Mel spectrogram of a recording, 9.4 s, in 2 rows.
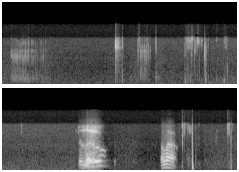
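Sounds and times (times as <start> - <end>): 
fart: 0.2 - 1.0, 2.3 - 3.1.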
